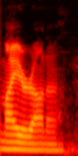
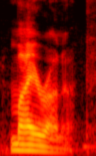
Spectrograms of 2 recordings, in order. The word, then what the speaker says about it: Majorana: They pronounced it Majorana. Majorana.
